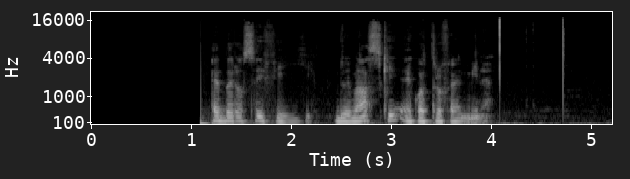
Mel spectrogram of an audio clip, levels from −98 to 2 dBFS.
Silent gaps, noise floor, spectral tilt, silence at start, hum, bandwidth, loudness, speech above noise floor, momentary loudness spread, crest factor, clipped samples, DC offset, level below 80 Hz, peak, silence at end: none; -66 dBFS; -6 dB/octave; 1.1 s; none; 16 kHz; -38 LUFS; 29 dB; 18 LU; 32 dB; under 0.1%; under 0.1%; -62 dBFS; -8 dBFS; 1.1 s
